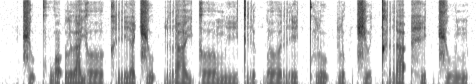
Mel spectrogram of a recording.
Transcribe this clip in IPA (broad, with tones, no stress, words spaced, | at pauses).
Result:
t͡ɕu˨˩ʔkʰwɔ˥˩ʔlɯ˦˥a̯ jɤː˨˩ kʰri˧a̯t͡ɕu˦˥ʔ praː˧jkɤː˦˥miː˧ trɯ˨˩k̚lɤː˨˩ri˦˥t̚ pʰlu˥˩ʔplu˥˩k̚ t͡ɕɯː˨˩t̚ kʰra˥˩ʔhi˥˩t̚ t͡ɕu˩˦n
